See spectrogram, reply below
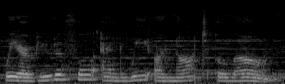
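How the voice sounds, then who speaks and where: A woman storyteller delivering poetic scripted narration in a solemn, deliberate way, with dramatic phrasing and emphatic repetition. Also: on the low side. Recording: echoey, reverberant sound with music behind. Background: music.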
